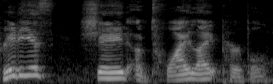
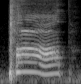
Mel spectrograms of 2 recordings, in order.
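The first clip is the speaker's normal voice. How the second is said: sharp loud shout; loud pop; 10 semitones higher, 11 dB louder than usual. Shown as a demonstration. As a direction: shout it for the kids to copy. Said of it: "You ready?".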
